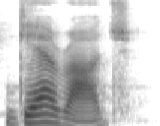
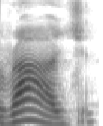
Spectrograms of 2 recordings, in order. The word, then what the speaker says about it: garage: 今天呢，我们说一个单词叫 garage，garage，它有两个读音。美语的话，一个是读最后的那个辅音是 z，一个是 z，garage。我还是比较喜欢念 garage。然后呢，它的英式的发音呢是 garage，或者是 garage，或者是 garage，garage。那么呢，我们来看一下，还是记住美语的发音，garage，garage。那我们看看这个 garage 有两个意思，一个是停车房、车库的意思，比如说，嗯，内设车库的房子，内设车库的房子，那强调的是房子。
